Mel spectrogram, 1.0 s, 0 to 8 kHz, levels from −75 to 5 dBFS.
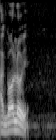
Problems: none marked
